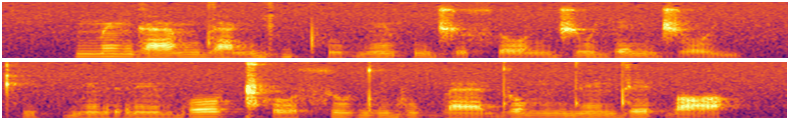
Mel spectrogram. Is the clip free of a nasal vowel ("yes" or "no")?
no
